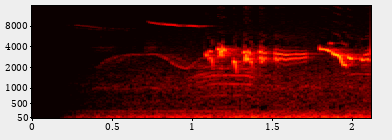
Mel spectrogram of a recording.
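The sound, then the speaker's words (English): Birds chirp and sing in high, thin whistled notes, building into bursts of quick twittering over a faint low rumble, with no voices present. “Bubba can sing, and the birds can sing.”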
